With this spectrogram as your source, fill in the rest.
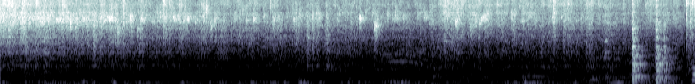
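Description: Garlic and onion fry in a pan on a home stove while manufacturing Manchurian, giving a steady broadband sizzle with a few clinks and scrapes near the end.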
